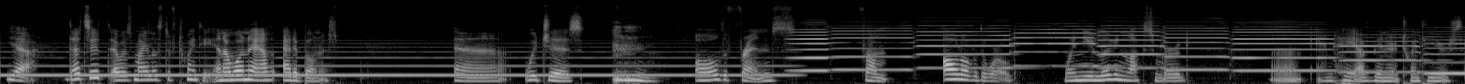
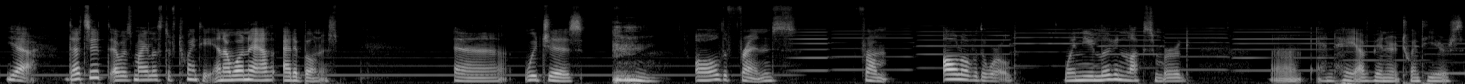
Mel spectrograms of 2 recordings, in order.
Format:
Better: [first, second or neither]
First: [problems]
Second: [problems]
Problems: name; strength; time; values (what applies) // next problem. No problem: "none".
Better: second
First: background music; loud; throughout; 2 dB below the speech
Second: background music; faint; throughout; 20 dB below the speech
